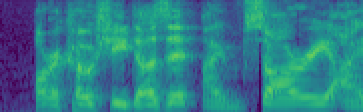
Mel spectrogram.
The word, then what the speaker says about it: Horikoshi: I don't know how Horikoshi does it. I'm sorry. I am very white. Oh, you mean the pronunciation? No, you actually did it Yeah. right. Yay! Horikoshi.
